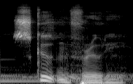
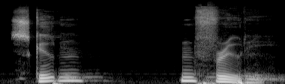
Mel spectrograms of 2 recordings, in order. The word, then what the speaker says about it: Schadenfreude: Nih, kalau ribet nyebutnya pelafalannya seperti ini nih. Schadenfreude. Schadenfreude.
